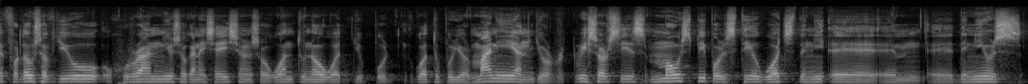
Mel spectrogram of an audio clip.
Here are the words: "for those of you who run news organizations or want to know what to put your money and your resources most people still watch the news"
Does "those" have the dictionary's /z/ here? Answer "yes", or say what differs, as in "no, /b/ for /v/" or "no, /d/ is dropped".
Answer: no, /s/ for /z/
